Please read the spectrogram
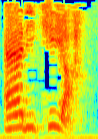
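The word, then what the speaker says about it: adikia (ἀδικία): The Greek word for unjust is pronounced adikia, and it implies an overall character of life.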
